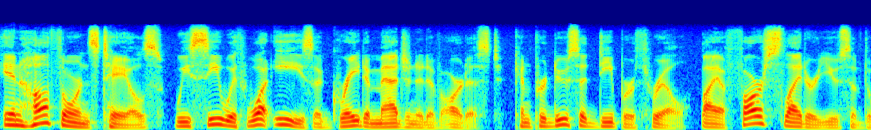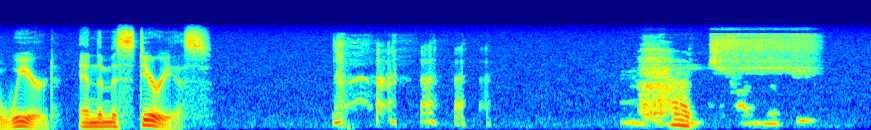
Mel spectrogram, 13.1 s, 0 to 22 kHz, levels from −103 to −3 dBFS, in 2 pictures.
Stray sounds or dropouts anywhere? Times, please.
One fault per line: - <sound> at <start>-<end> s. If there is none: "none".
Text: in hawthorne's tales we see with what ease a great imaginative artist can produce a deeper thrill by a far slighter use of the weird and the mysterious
- laugh at 9.0-10.2 s
- sneeze at 11.2-12.7 s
